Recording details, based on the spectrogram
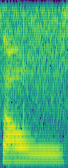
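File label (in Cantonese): "sau3", Cantonese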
